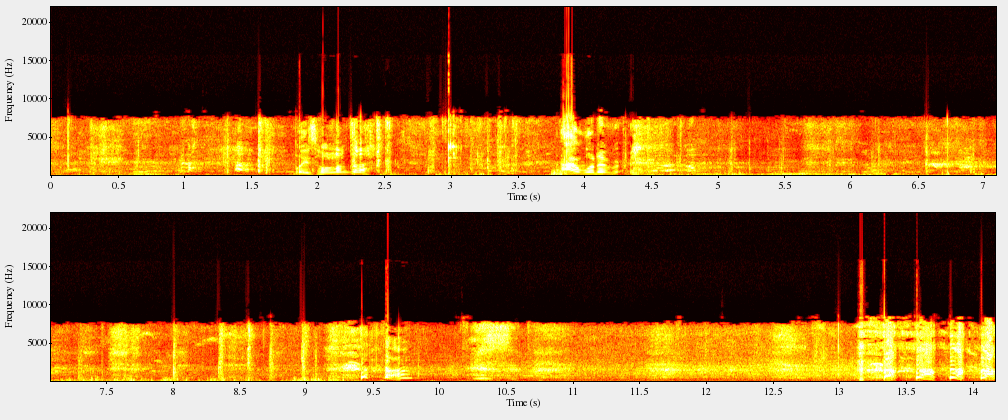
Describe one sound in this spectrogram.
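Footsteps scuff along a pavement outdoors.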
